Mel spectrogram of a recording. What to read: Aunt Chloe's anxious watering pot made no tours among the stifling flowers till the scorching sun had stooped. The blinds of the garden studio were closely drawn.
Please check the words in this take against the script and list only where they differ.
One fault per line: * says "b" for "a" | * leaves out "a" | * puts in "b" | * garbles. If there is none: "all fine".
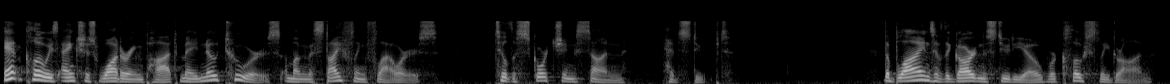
all fine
